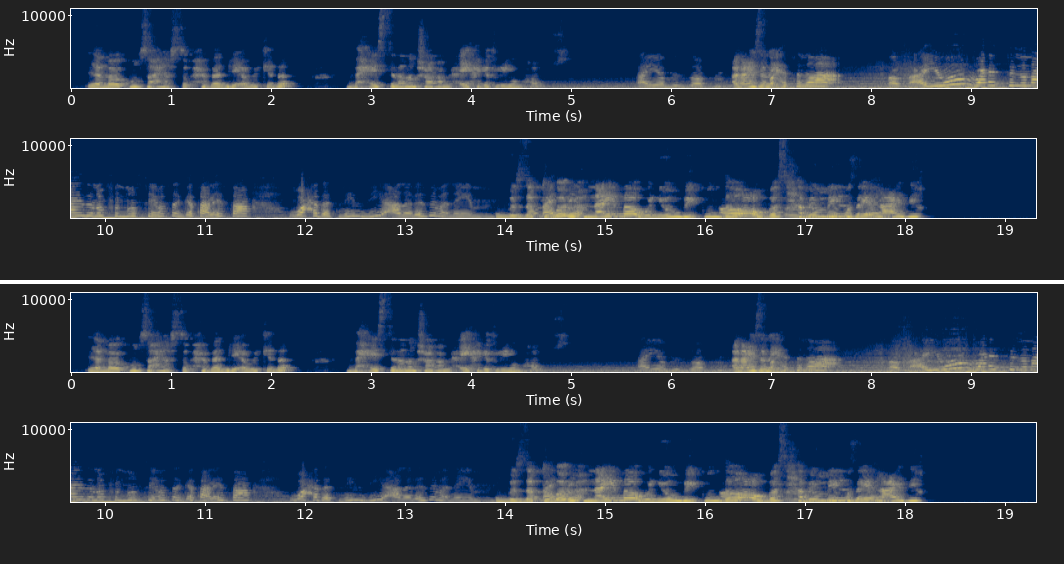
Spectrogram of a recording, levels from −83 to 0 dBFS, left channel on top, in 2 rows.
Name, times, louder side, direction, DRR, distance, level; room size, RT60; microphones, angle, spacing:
voice 1, 0.2-2.2 2.8-4.7 6.6-7.2 13.9-18.2, left 1 dB, 5° left, 0.5 m, -24 dB
sound 1, 4.0-12.9, equal, 55° right, 1.2 m, -36 dB
voice 2, 5.7-6.5 6.9-7.7 8.2-13.9 14.3-14.8 16.1-17.9, left 5 dB, 75° left, 0.5 m, -29 dB
3.1 x 2.2 x 3.2 m
head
